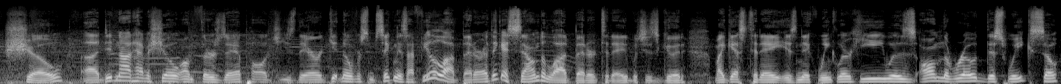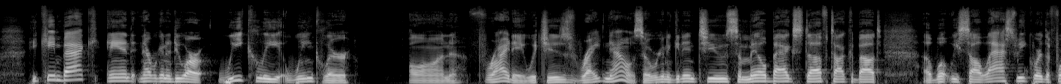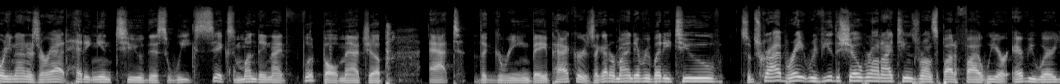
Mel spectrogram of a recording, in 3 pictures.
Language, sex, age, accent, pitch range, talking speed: English, male, 30-49, American, 105-135 Hz, 225 wpm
